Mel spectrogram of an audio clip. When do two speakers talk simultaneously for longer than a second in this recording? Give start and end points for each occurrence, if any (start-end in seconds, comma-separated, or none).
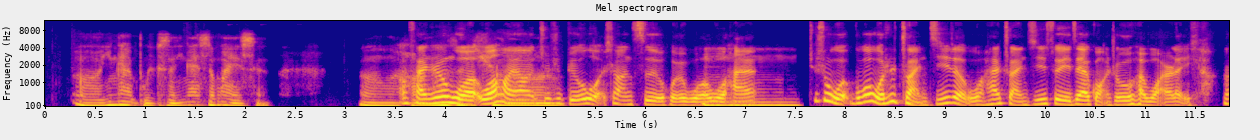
3.5-5.2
